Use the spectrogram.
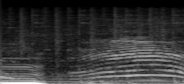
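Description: A cow moos once, a loud, low bellow that starts deep and strong, then rises into a drawn-out, wavering higher-pitched moan that fades slightly at the end.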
